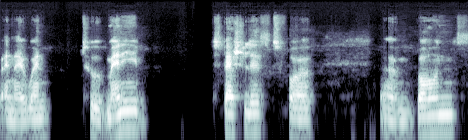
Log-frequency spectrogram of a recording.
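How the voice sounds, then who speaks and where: The man speaks with lively intonation. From Germany. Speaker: Reiki healer. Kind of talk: interview.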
